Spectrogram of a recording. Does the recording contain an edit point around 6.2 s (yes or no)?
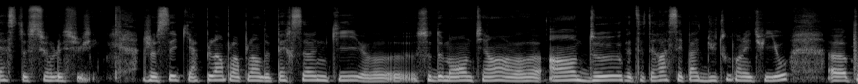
yes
